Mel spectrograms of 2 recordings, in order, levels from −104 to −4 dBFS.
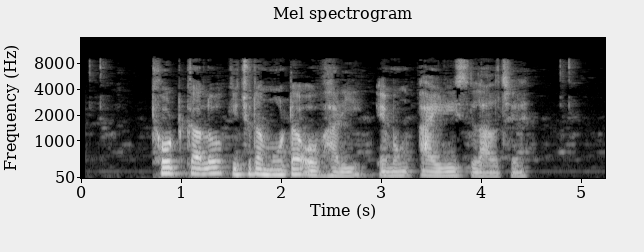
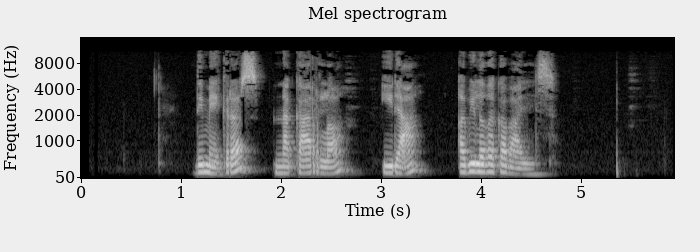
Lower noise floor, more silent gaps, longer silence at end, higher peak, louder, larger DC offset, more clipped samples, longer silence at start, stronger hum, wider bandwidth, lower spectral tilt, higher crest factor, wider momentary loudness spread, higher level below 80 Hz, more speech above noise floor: second, -63 dBFS vs -79 dBFS; neither; second, 0.8 s vs 1.2 s; first, -8 dBFS vs -12 dBFS; first, -26 LUFS vs -29 LUFS; neither; neither; second, 0.7 s vs 1.15 s; neither; second, 9.4 kHz vs 11.5 kHz; first, -6 dB/octave vs -3 dB/octave; about the same, 18 dB vs 20 dB; about the same, 9 LU vs 11 LU; first, -50 dBFS vs -84 dBFS; second, 37 dB vs 50 dB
